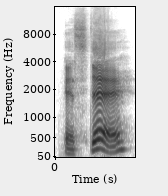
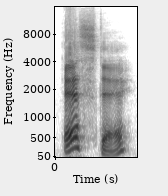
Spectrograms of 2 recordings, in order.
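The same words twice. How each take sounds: First: The stress is on the last syllable. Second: The stress is on the first syllable. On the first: It means that I am or that he, she or it is. "with the accent, means that I am" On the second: It means this. "without an accent, means this"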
